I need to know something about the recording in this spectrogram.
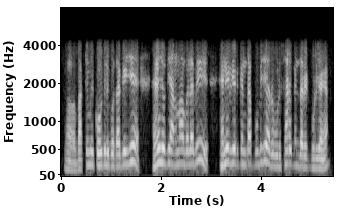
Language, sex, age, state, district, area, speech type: Odia, male, 45-60, Odisha, Nuapada, urban, conversation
